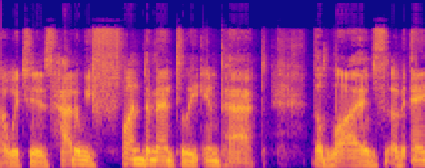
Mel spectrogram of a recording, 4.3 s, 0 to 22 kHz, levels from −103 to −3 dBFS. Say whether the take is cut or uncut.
uncut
